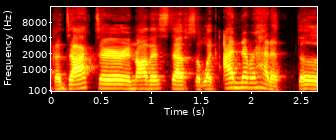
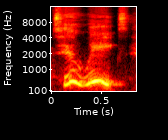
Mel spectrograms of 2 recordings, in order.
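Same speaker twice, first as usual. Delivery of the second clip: much higher, disbelieving "Two weeks?"; surprised; 12 semitones higher than usual. Retold or imitated. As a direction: echo it back in mock shock. Surprised at their long holiday.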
